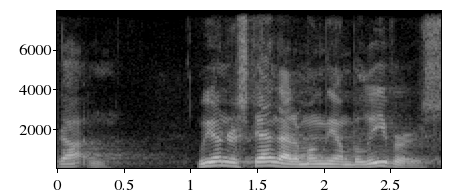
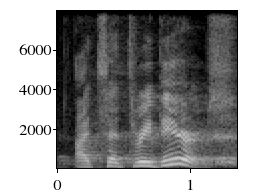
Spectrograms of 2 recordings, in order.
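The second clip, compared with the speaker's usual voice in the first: louder, higher, slow insistence; upset; 4 semitones higher, 5 dB louder, slower than usual. Acted. Irishman repeating his order to the bartender, mock upset. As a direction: lean on it like he's been shortchanged. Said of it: "The Irishman gets upset".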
